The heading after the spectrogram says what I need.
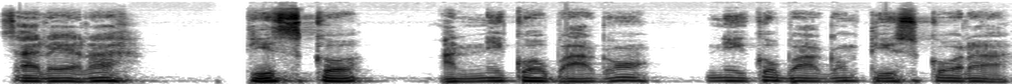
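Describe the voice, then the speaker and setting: A performer voicing a weary, reluctant father in a children's puppet show, resigned and gently scolding. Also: deep voice, flat delivery, takes it slowly.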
